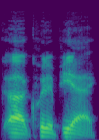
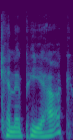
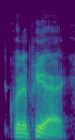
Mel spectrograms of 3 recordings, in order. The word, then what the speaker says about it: Quinnipiac: I don't know why I always thought it was quitipak and not quit. Like I I don't know. I I I always I always pronounced it differently. I don't think I've ever I pronounce I pronounce it kinipiac. Why do you pronounce it? Quinnipiac. I don't know. Uh I think it can be Ken or Quinn. Like I think that's just like a west coast east coast thing.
